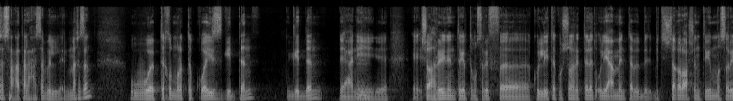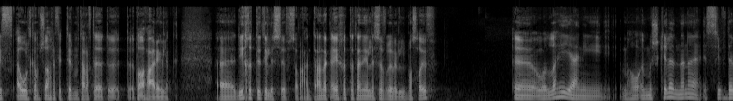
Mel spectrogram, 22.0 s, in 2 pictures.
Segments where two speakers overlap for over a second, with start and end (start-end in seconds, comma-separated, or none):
none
